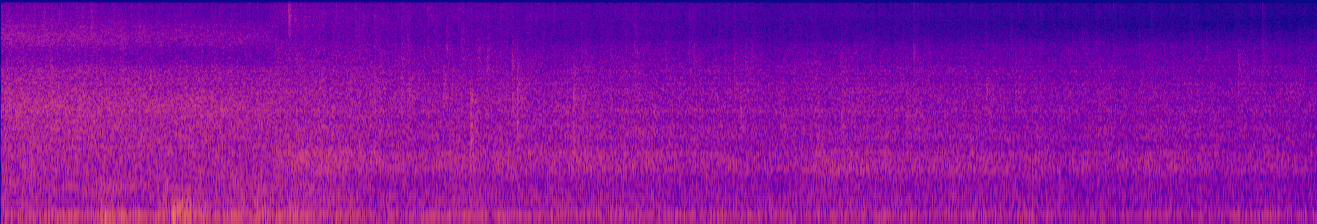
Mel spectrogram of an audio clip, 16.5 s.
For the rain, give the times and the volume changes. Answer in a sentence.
You can hear the rain from 0.0 to 16.4 s, getting quieter.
